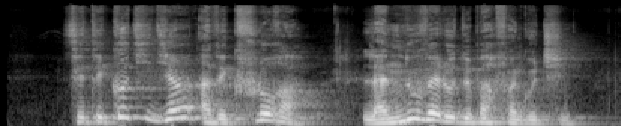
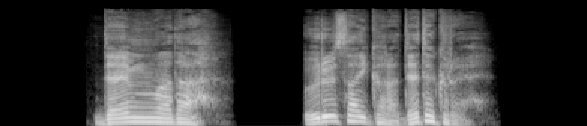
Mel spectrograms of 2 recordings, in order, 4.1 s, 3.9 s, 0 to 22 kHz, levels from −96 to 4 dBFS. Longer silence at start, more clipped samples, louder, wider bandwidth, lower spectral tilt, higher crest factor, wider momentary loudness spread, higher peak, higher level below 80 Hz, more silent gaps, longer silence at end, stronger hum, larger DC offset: second, 0.45 s vs 0.65 s; neither; about the same, -16 LUFS vs -14 LUFS; first, 18.5 kHz vs 16 kHz; about the same, -6.5 dB/octave vs -5.5 dB/octave; about the same, 14 dB vs 16 dB; about the same, 14 LU vs 14 LU; about the same, -2 dBFS vs 0 dBFS; second, -52 dBFS vs -46 dBFS; neither; second, 0.25 s vs 0.7 s; neither; neither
